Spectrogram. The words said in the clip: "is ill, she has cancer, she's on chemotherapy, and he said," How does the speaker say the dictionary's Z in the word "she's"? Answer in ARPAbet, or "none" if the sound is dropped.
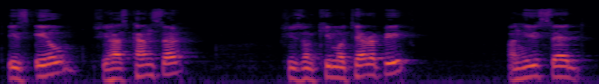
Z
